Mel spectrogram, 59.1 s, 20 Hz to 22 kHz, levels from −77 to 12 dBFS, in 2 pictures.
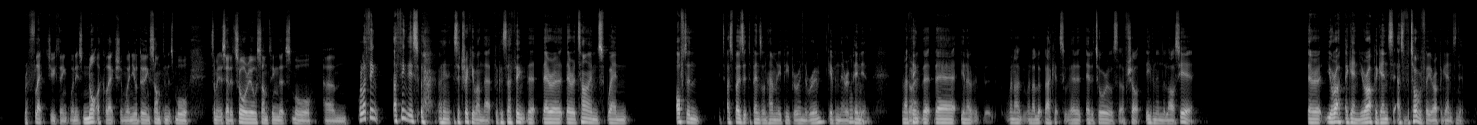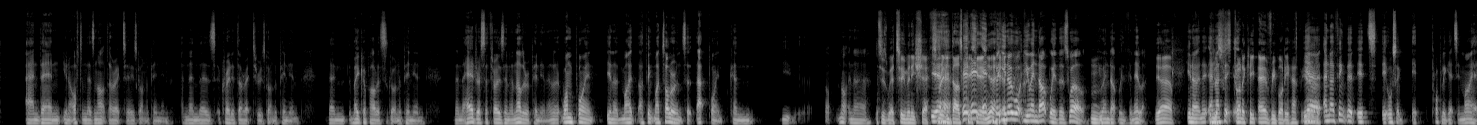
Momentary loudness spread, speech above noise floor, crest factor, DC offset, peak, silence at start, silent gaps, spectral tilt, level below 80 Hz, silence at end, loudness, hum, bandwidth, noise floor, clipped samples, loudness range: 14 LU; 51 dB; 20 dB; under 0.1%; 0 dBFS; 0.5 s; 13.07-13.51 s, 17.93-18.02 s, 24.42-26.14 s, 29.87-30.03 s; -5.5 dB/octave; -60 dBFS; 0 s; -20 LUFS; none; 16 kHz; -70 dBFS; under 0.1%; 12 LU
